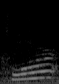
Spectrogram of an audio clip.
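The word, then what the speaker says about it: Corps: call your group the core of discovery notice you don't say the p in that word is pronounced poor time she don't say the ass either core the core of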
